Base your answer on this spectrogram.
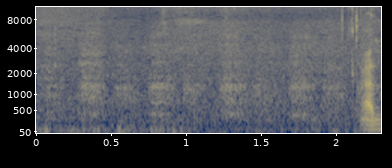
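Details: German Shepherd panting while playing with a ring on a morning of about 20 degrees: soft, breathy rhythmic pants, roughly one every 0.4 seconds, ending with a sudden burst of a man's voice.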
